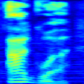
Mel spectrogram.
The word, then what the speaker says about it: agua: "It's pronounced agua, with a very soft G-E.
